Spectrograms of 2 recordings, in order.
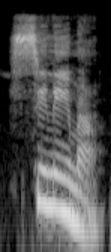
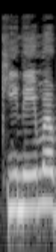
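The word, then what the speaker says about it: cinema: pronunciation के बारे में तो सी के बाद जब भी आपको आई ई वाई दिखे तो वहां पे उसकी प्रोनंसिएशन हो जाएगी चेंज अब वो सी से क्या बन जाएगा सा बन जाएगा जैसे कि आप जानते होंगे सी से का भी बन है फॉर एग्जांपल सिनेमा अब देखिए इसको क्या पढ़ रहे हैं हम किनेमा पढ़ रहे हैं जी बिल्कुल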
